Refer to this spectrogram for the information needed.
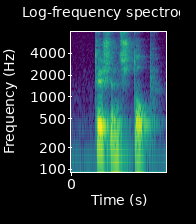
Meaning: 1. stopover 2. layover
- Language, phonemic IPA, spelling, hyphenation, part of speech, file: Dutch, /ˈtʏ.sə(n)ˌstɔp/, tussenstop, tus‧sen‧stop, noun, Nl-tussenstop.ogg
